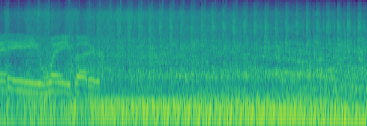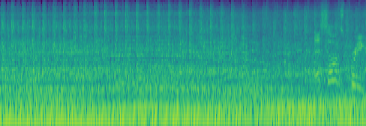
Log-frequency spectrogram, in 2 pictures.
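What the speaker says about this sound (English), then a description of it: "It's got a nice unequal length burble to it" A turbocharged Dodge Dakota pickup idles through a new turbo exhaust setup, a steady, loud, close unequal-length burble with a lumpy low rumble throughout, with a person talking over it.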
